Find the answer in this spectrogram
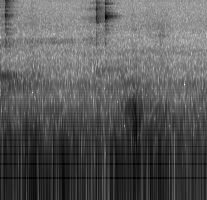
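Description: Near silence, with a faint computer mouse click about a second in.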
